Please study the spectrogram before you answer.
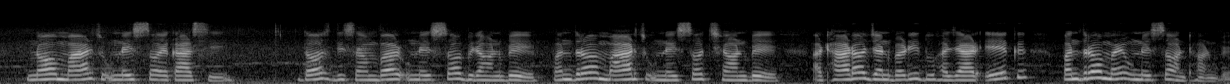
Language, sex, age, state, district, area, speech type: Maithili, female, 45-60, Bihar, Madhubani, rural, spontaneous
